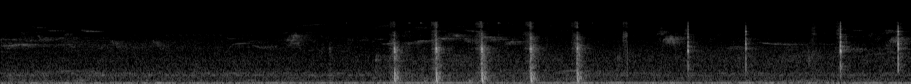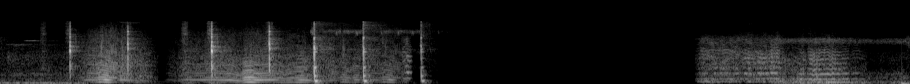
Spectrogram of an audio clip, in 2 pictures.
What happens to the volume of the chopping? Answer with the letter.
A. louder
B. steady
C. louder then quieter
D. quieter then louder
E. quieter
D.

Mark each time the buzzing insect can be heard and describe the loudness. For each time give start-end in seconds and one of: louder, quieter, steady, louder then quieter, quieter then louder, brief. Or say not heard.
0.0-13.2 louder
16.1-18.1 brief.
